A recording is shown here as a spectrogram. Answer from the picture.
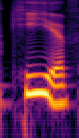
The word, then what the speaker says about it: Kiev: Yes, I was born and raised in Kiev, and I pronounce it in the Russian way, not in the Ukrainian way.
